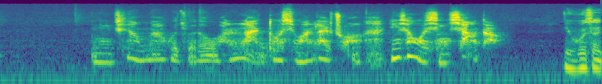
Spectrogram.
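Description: A young woman speaks with complaint, close by.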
